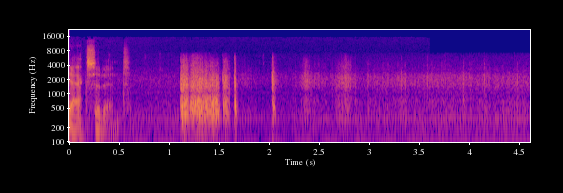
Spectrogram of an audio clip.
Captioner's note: radio static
